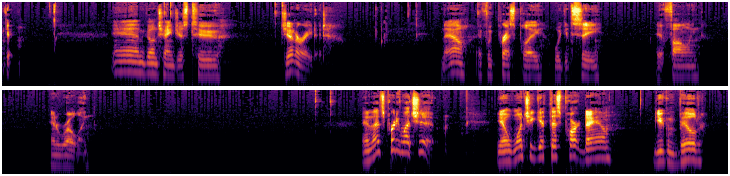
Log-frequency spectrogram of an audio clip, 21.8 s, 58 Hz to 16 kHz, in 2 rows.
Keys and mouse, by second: 0.0-1.2 drag, 2.5-4.3 drag, 7.2-9.1 drag, 15.6-21.3 drag.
